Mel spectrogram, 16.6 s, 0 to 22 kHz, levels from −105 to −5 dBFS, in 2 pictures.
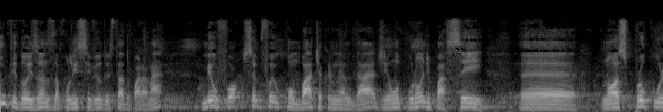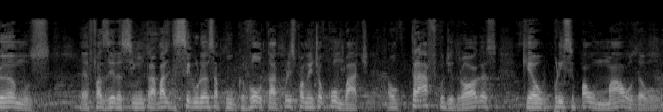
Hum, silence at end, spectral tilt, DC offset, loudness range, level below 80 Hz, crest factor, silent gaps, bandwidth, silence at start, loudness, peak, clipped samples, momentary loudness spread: none; 0 s; -5.5 dB/octave; under 0.1%; 3 LU; -80 dBFS; 18 dB; none; 11.5 kHz; 0 s; -50 LUFS; -32 dBFS; under 0.1%; 9 LU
